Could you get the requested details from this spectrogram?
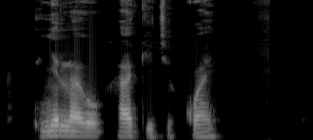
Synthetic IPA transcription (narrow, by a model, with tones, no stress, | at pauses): i˨ɲe˦la˧ɣo˧kha˦ki˨t͡ʃi˨kwa˦j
